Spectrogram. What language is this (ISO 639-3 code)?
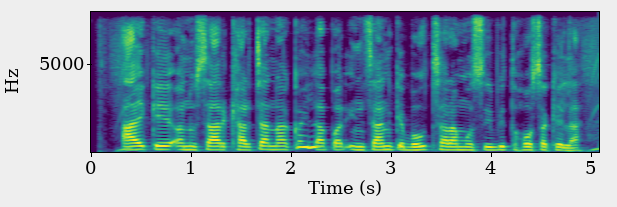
bho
